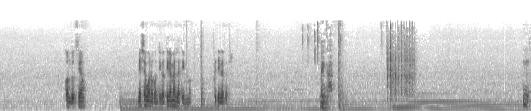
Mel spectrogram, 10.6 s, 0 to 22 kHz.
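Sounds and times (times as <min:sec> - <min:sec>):
speech: 0:01.3 - 0:01.8, 0:02.4 - 0:05.0, 0:06.4 - 0:06.8
two dice rolled across a table for a game: 0:07.7 - 0:08.4.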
